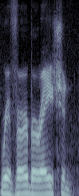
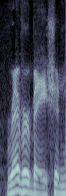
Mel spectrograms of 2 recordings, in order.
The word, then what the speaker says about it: reverberation: I pronounce mispronounced reverberation in one of our previous uh I called it rever reverbation when it should have been reverberation.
